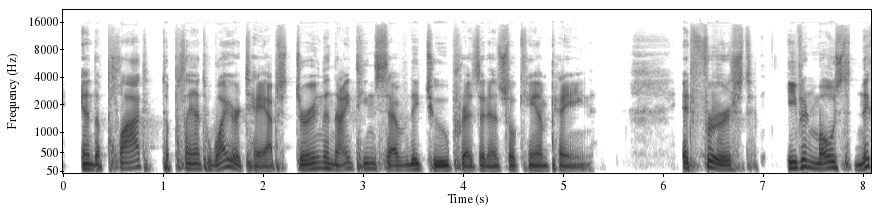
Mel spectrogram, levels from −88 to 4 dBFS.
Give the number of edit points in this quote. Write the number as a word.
zero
